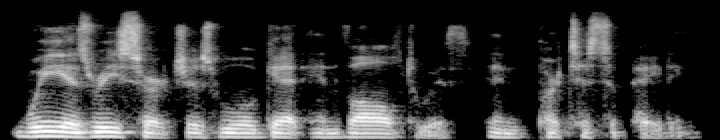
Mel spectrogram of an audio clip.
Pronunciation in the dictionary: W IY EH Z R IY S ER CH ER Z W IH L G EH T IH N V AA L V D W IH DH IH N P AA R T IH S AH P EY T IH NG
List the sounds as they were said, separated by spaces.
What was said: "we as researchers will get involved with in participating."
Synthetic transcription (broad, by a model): W IY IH Z R IY S ER CH ER Z W IH L G EH T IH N V AA L V D W IH DH IH N P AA R T IH S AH P EY T IH NG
